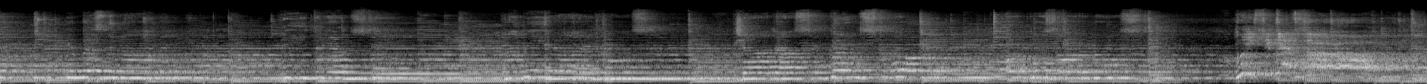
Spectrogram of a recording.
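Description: Live acoustic band playing a folk arrangement, with cello and acoustic guitars over light drums. Near the end a rising slide leads into a fuller, brighter passage.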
